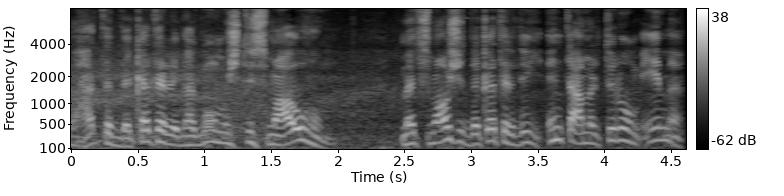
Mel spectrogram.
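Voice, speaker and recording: Talking at a very fast pace, a man with a high pitch sounds animated, his pitch varying in an ordinary way. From Egypt. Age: 60s. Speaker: YouTuber. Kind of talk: video monologue.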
